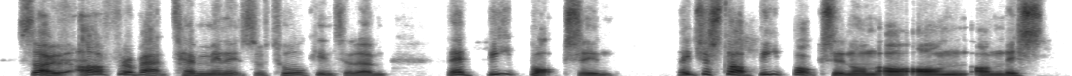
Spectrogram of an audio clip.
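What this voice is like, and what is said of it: English accent. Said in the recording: “yes, I am from England ... my English accent”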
